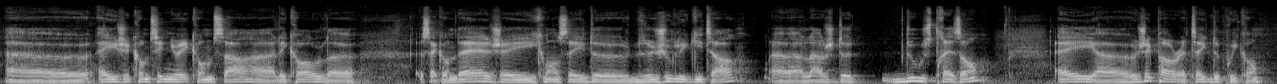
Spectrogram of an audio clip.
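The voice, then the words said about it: British English accent speaking French. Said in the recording (French): “vous avez un accent ... Je suis d'origine britannique ... un accent de midi d'Angleterre”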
